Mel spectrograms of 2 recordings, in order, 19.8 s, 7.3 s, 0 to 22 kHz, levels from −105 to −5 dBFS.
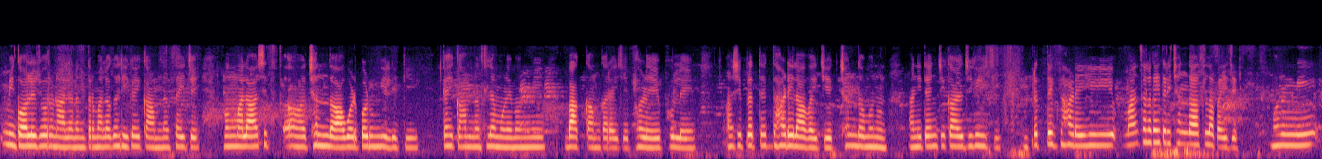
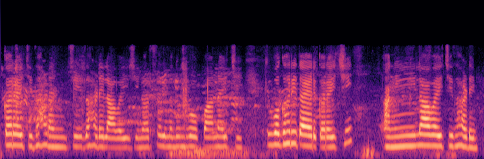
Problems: constant background noise, background conversations at intervals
